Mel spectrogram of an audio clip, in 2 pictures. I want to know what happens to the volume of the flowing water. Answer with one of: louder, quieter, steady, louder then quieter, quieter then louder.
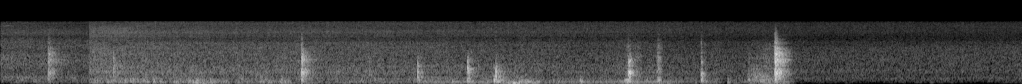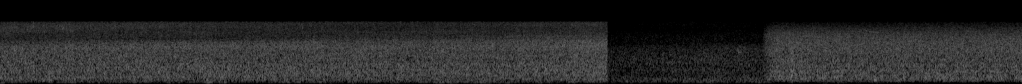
quieter.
